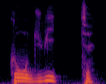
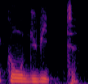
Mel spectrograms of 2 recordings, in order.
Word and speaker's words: conduite: and then the feminine, conduite. Okay, so here you can listen to this t, t, okay, conduite.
